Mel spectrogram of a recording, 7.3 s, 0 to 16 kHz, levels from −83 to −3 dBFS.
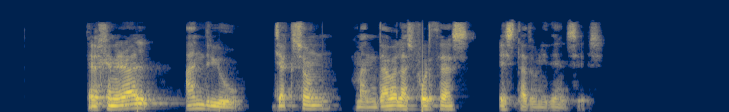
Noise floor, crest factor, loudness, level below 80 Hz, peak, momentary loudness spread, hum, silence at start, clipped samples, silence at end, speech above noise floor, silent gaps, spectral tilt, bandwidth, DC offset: under -90 dBFS; 18 dB; -18 LUFS; -50 dBFS; -2 dBFS; 13 LU; none; 0.9 s; under 0.1%; 1.3 s; over 73 dB; 2.50-2.71 s, 3.43-3.51 s, 4.77-4.98 s; -3.5 dB/octave; 8.4 kHz; under 0.1%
